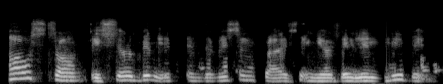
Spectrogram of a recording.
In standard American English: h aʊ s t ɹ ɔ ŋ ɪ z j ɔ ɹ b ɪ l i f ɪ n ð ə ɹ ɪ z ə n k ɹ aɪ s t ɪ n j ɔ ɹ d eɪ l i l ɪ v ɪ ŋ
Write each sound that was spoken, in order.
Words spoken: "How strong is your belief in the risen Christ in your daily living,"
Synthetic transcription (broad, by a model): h aʊ s t ɹ ɔ ŋ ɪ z j ɔ ɹ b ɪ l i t ɪ n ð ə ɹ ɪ s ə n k ɹ aɪ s ɪ n j ɔ ɹ d eɪ l i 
